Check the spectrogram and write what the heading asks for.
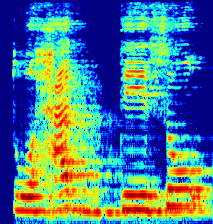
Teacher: یہاں پر ہا ہے ہا کو اچھی طرح سے حلق سے ادا کرتے ہیں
